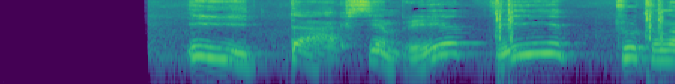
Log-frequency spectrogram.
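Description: A young man talks animatedly close to a microphone.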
